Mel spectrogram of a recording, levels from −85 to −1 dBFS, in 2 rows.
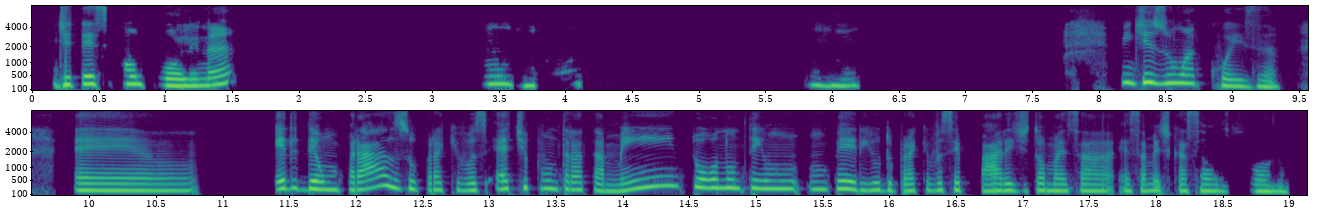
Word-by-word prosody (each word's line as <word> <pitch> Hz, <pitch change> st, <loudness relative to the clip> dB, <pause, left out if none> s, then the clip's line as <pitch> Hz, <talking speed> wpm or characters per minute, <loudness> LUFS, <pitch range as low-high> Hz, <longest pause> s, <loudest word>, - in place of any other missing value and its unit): De 215 Hz, +2 st, +2 dB
ter 230 Hz, -, +5 dB
esse 230 Hz, 0 st, +3 dB
controle, 190 Hz, -5 st, +4 dB
né? 205 Hz, +6 st, +3 dB, 1.9 s
Uhum. 225 Hz, -5 st, -1 dB, 2.1 s
Uhum. 185 Hz, -1 st, -3 dB, 2.0 s
Me 270 Hz, -, +3 dB
diz 260 Hz, -1 st, +4 dB
uma 255 Hz, -1 st, +3 dB
coisa, 170 Hz, -7 st, -2 dB, 0.5 s
eh, 190 Hz, -1 st, +2 dB, 0.9 s
ele 240 Hz, +3 st, +3 dB
deu 230 Hz, +1 st, +5 dB
um 215 Hz, -1 st, 0 dB
prazo 235 Hz, -, +1 dB
para 205 Hz, 0 st, -3 dB
que 200 Hz, 0 st, -10 dB
você 195 Hz, 0 st, -3 dB
é 230 Hz, -, +1 dB
tipo 245 Hz, 0 st, -4 dB
um 240 Hz, -, 0 dB
tratamento 225 Hz, -, -1 dB
ou 265 Hz, -1 st, +5 dB
não 260 Hz, 0 st, +2 dB
tem 250 Hz, 0 st, -1 dB
um 235 Hz, -1 st, 0 dB
um 225 Hz, 0 st, -4 dB
período 205 Hz, -4 st, +1 dB
para 185 Hz, +1 st, -2 dB
que 190 Hz, +2 st, -9 dB
você 200 Hz, +1 st, -2 dB
pare 190 Hz, +1 st, 0 dB
de 180 Hz, 0 st, -8 dB
tomar 185 Hz, -1 st, 0 dB
essa 180 Hz, -1 st, -2 dB
essa 180 Hz, 0 st, -3 dB
medicação 180 Hz, 0 st, -2 dB
do 170 Hz, -, -6 dB, 0.2 s
sono? 170 Hz, -2 st, -1 dB
205 Hz, 125 wpm, -25 LUFS, 185-235 Hz, 2.1 s, ter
